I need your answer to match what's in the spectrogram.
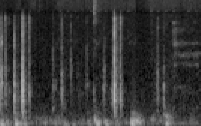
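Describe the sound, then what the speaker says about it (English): Light, quiet clicking from a computer keyboard as someone types a chat message, with irregular keystrokes close by and no talking. "I'm just typing in the chat here"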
